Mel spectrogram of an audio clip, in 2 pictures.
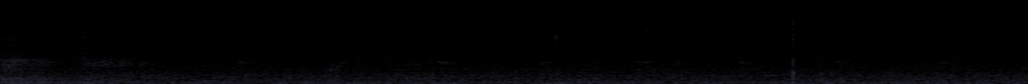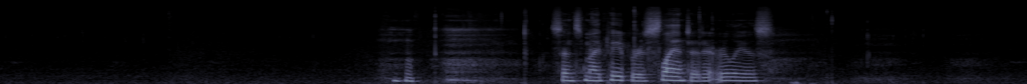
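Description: A paintbrush dabs and strokes softly on paper.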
